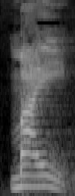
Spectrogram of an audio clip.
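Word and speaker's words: מים: It is pronounced Maim, which is M-A apostrophe I-M.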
